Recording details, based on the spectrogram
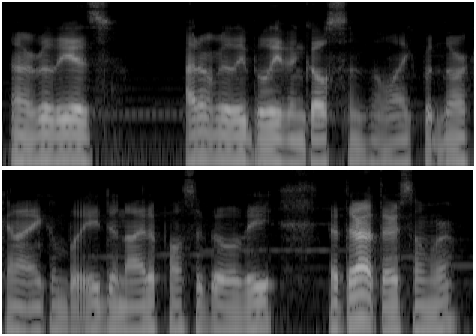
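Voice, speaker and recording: A man's voice: fairly low pitch, level tone, quick pace, smooth, soft background music. A male streamer reading visual novel text aloud, sometimes stumbling and correcting himself. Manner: stumbles over words and self-corrects. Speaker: game streamer.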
